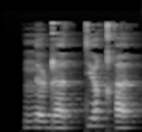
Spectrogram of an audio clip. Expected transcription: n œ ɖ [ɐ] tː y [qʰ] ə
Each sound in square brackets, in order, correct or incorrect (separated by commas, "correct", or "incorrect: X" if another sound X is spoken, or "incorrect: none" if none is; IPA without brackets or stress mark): correct, correct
